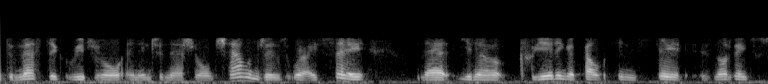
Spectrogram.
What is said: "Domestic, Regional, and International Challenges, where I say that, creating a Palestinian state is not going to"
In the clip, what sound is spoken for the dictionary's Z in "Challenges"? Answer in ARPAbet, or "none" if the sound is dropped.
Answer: Z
